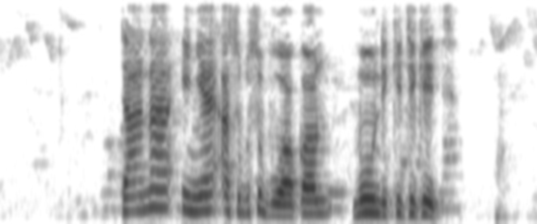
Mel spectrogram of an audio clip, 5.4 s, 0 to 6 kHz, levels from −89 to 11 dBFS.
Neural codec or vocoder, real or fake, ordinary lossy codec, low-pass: none; real; AAC, 48 kbps; 5.4 kHz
